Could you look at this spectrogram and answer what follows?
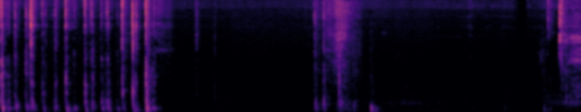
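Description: Typing on a computer keyboard, a quick run of close key clicks for about a second and a half, then silence, a short second burst of keystrokes, and a few more taps at the end.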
